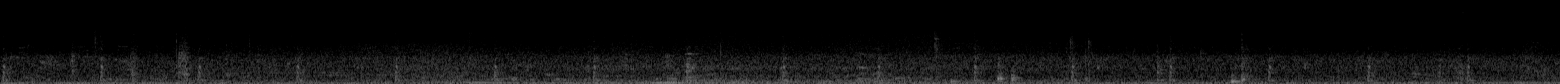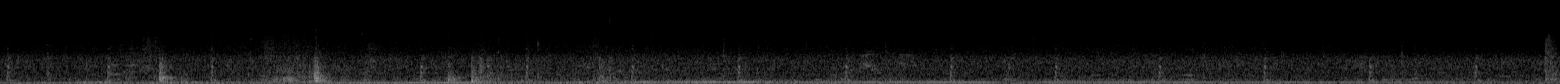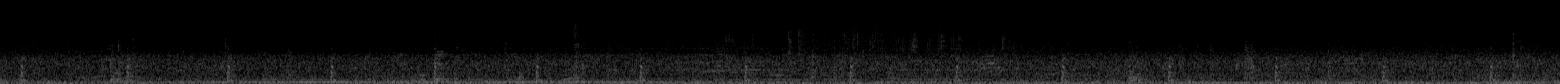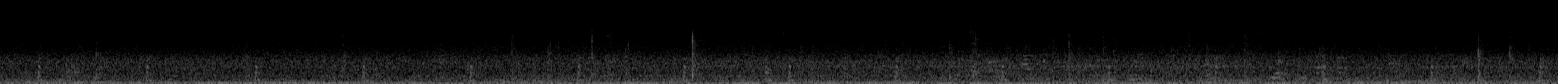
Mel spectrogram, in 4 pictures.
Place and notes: berlin, schwarzer kanal, inside the tent - berlin, schwarzer kanal, inside the tent
ambient people, tent, rain, construction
